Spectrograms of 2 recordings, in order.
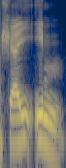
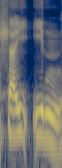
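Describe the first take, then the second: First: The word ends with an m sound. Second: The word ends with an n sound. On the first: The speaker calls it right. "tapi menjadi menjadi mim" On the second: The speaker calls it wrong. "Jangan dibaca syai'in"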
